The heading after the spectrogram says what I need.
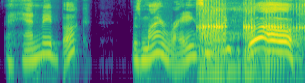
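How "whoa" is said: loud, high startled cry; real fright at a sudden scare; startled whoa. Real, not acted. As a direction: jump at the scare. Startled by game jump.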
